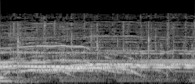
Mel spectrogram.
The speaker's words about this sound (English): So thank you guys so much for joining us tonight. A round of applause for … rocking it tonight, man.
